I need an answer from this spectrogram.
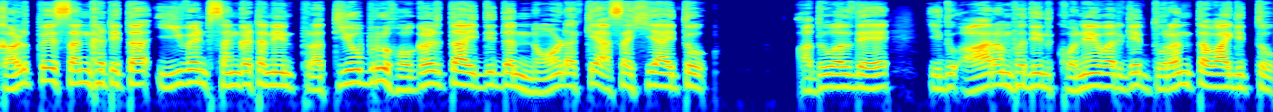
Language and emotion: Kannada, disgusted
